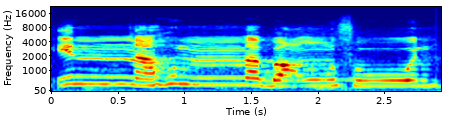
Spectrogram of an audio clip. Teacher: Huruf mimnya itu seperti ditasydidkan.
